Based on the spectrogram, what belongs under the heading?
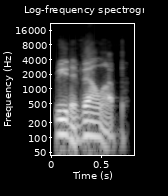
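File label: "redevelop", American English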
